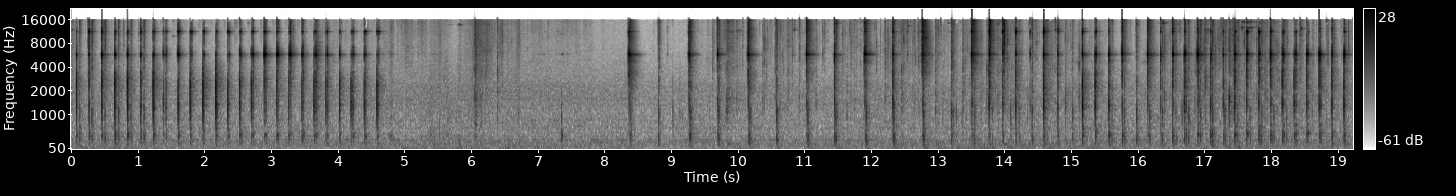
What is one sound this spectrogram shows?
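A stone taps rapidly against a piece of glassy rock with sharp, ringing clicks.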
